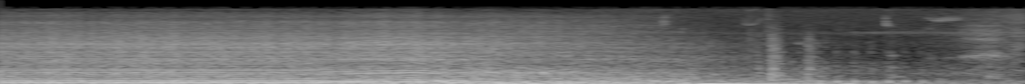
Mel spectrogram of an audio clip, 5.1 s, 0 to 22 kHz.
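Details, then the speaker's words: 1987 Plymouth Gran Fury, 98,000 miles, mostly original, drivability problem, earlier suspected carb: drones at raised rpm with steady throttle, then sags and dies after about three seconds; stalls. "I didn't do anything I just kept my foot directly on the gas right there and it just shut right off"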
